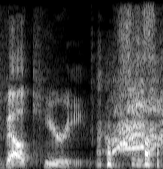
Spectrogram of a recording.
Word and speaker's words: Valkyrie: part two of this excuse me it's Valkyrie all right you got she's useless and we'll talk about that when we get there you got to put the accent on the proper syllable it means something completely different a salel like that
